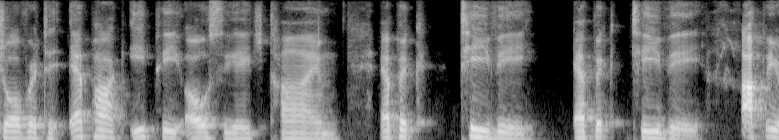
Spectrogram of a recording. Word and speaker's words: Epoch: Now, I want you to switch over to epoch. I pronounce it epic, and I'm told to pronounce it epoch, E-P-O-C-H TV, because we've been shafted by YouTube, suppressed by YouTube.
